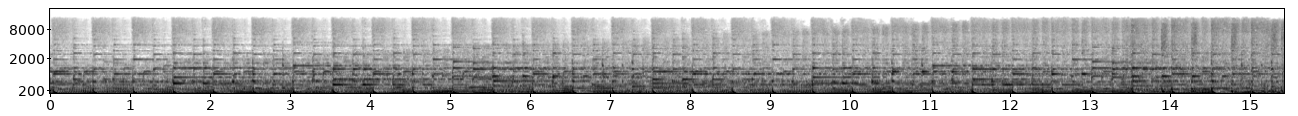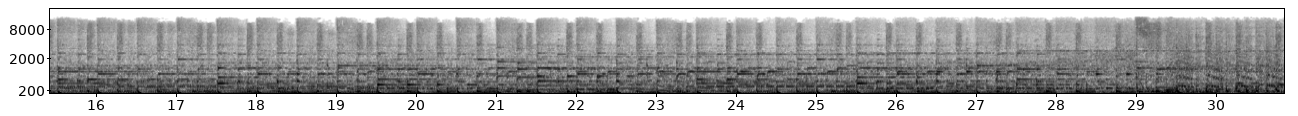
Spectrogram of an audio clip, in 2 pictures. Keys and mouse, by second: 10.1 ctrl+space, 10.3-10.9 ctrl+click, 10.6 ctrl+space, 11.1 click, 11.6-12.9 ctrl+space, 13.2-16.1 space, 16.8-18.7 drag, 21.3 alt+click, 22.6 space, 23.0-23.3 click, 23.1 space, 24.6 alt+click, 26.1 click, 26.7 ctrl+space, 26.9-27.5 ctrl+click, 27.3 ctrl+space, 27.5 click, 27.8-28.2 space, 28.6 ctrl+space, 28.8 ctrl+click, 29.1-30.8 ctrl+space, 30.2 ctrl+space.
